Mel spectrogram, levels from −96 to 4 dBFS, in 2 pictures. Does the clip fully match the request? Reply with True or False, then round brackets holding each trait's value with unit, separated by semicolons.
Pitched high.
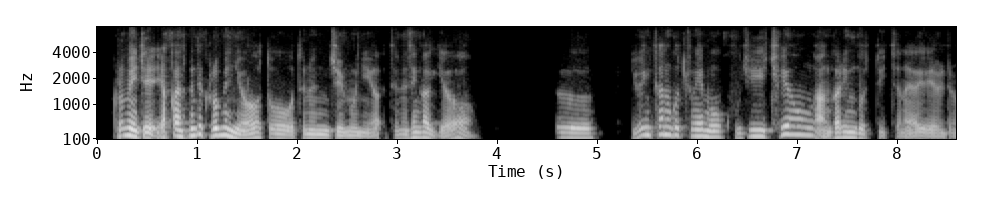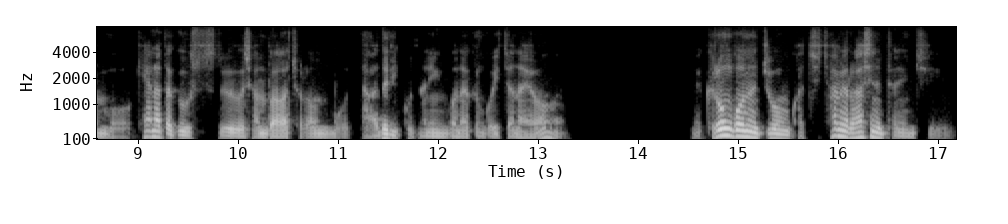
False (115 Hz)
